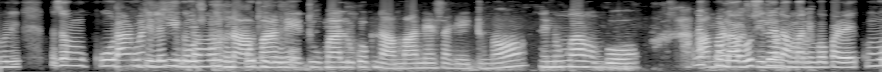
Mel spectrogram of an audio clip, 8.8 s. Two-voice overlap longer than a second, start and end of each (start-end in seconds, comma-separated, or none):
1.2-3.0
